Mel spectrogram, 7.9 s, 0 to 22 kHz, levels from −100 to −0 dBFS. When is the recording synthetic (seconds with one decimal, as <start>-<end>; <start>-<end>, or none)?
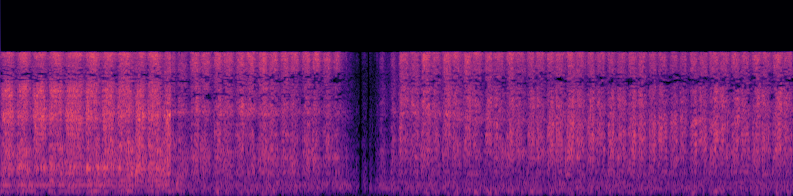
0.7-1.4; 3.8-7.9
